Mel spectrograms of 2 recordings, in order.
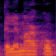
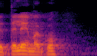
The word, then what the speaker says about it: Telémaco: Y tenemos a, Penélope, su esposa, y a su hijo, Telémaco, que yo de vez en cuando lo voy a decir Telemaco porque así lo aprendí, en Maracaibo se pronuncia así, pero se pronuncia correctamente Telémaco.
